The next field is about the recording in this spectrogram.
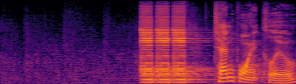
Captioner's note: buzzing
